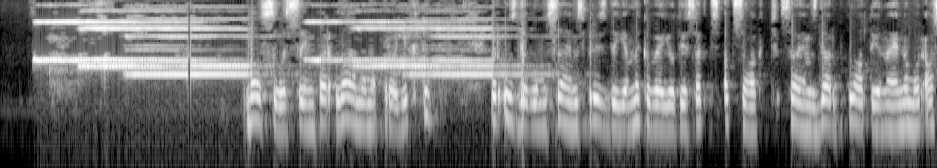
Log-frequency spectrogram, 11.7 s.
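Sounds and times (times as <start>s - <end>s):
parliament voting bell ringing: 0.4s - 7.4s
speech: 3.1s - 11.7s.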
